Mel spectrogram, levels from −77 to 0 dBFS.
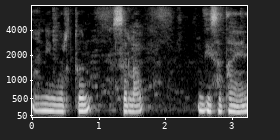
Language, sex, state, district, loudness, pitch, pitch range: Marathi, male, Maharashtra, Dhule, -15 LUFS, 175 Hz, 165-185 Hz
